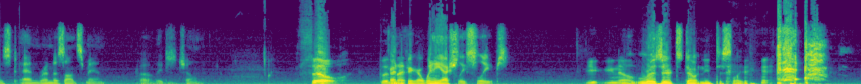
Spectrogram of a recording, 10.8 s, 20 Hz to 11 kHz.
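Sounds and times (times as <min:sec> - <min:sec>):
speech: 0:00.0 - 0:02.6, 0:03.8 - 0:06.4, 0:07.3 - 0:10.0
person coughing after choking on a drink: 0:09.7 - 0:10.5.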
